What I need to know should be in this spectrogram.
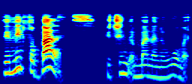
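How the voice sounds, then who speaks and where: Hosting an inspirational monologue, a woman with a non-native English accent speaks slowly and deliberately in a preacher-like way. Her voice sits on the low side with lively intonation, rising on the words she wants to emphasize.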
